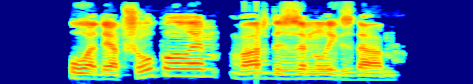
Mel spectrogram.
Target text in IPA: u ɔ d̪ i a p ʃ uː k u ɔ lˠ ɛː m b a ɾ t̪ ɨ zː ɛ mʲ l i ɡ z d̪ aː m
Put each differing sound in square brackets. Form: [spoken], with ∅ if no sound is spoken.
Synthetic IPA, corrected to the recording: u ɔ d̪ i a p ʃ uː [p] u ɔ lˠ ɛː m [v] a ɾ [d̪] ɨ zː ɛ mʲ l i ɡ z d̪ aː m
